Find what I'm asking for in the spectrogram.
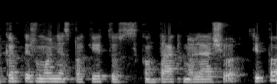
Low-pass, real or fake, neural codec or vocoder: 7.2 kHz; real; none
